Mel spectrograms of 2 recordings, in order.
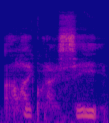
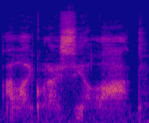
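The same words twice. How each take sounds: First: Soft whispered delight. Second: Soft whispered delight, extended. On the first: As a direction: breathe it out in admiration. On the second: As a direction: breathe it out, savoring it. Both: Real, not acted. Whispering delight at a good card to viewers.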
